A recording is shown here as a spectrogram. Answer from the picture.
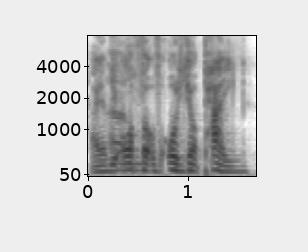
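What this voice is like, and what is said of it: Weak put-on German accent. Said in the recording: “I don't have a good Christoph Waltz ... German? You just do German accent? It doesn't really work.”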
